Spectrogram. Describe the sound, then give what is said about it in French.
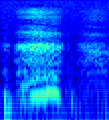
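A beggar takes a sharp inhalation and holds his breath: one quick, breathy gasp with a faint voiced edge, then near quiet. “Celui-ci prend une inspiration, retient son souffle,”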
